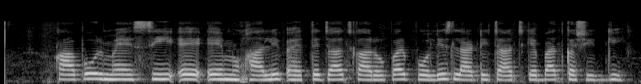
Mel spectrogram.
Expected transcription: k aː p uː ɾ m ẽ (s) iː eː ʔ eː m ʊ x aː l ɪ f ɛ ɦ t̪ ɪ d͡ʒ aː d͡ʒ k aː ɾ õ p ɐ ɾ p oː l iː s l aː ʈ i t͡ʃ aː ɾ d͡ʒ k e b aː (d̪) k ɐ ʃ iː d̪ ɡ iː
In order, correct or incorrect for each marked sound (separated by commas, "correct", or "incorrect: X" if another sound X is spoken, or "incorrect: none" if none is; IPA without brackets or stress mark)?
correct, correct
